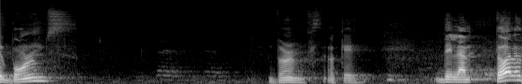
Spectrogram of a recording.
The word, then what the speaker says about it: Worms: De Worms. Se escribe en W, dicen que se menciona como V, Worms.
